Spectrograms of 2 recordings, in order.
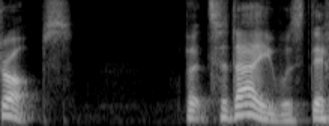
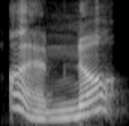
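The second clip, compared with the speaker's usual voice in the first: mildly huffy, louder retort; grumpy storybook character; grumpy denial; 3 semitones higher, 4 dB louder than usual. Acted. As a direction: deny it in a bad mood. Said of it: "was in a very bad mood".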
